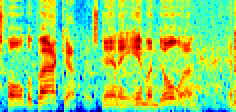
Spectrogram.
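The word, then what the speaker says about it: Amendola: the backup as Danny amandola and that's how he likes it pronounced by the way amandola he said people call me amandola I don't mind but in our family we like it amandola former Texas techar who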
